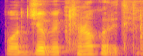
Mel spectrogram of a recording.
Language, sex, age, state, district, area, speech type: Odia, male, 18-30, Odisha, Nabarangpur, urban, spontaneous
